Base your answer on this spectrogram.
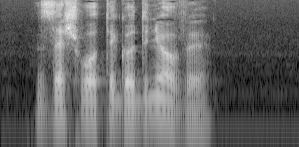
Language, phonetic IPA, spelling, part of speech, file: Polish, [ˌzɛʃwɔtɨɡɔdʲˈɲɔvɨ], zeszłotygodniowy, adjective, Pl-zeszłotygodniowy.ogg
